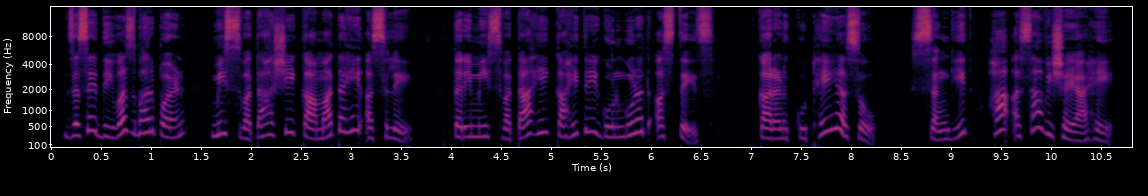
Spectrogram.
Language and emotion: Marathi, neutral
